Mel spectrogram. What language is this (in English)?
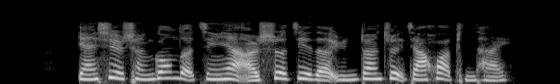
Chinese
